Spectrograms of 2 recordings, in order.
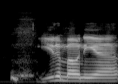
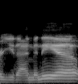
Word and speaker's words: eudaimonia: know you be you eudemonia or eudaimonia or however you want to pronounce it is a concept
